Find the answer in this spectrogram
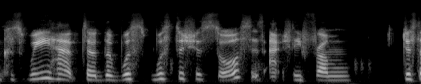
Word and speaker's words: Worcestershire: But like people will always try to pronounce it as Worcester. Yeah. And because we have, so the Worcestershire sauce is actually from just up the road from here.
